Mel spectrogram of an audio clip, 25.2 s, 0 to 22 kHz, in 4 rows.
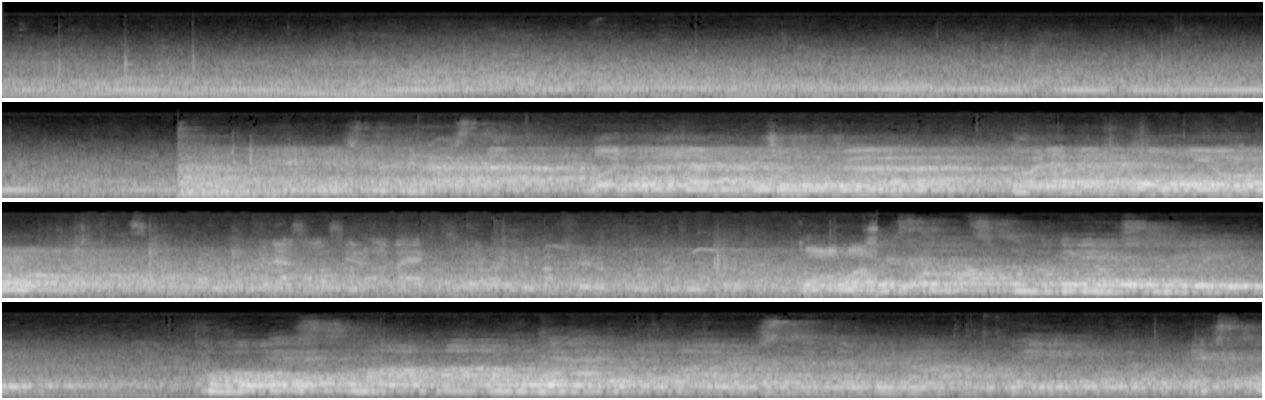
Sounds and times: Outside, urban or manmade: 0.0 - 25.2.

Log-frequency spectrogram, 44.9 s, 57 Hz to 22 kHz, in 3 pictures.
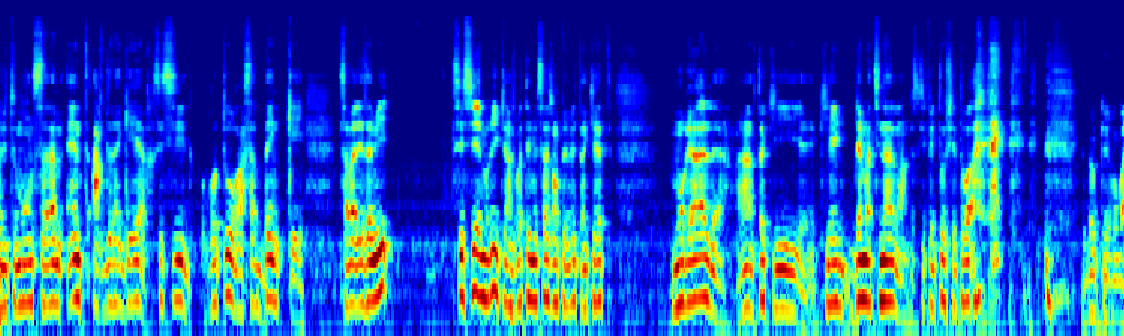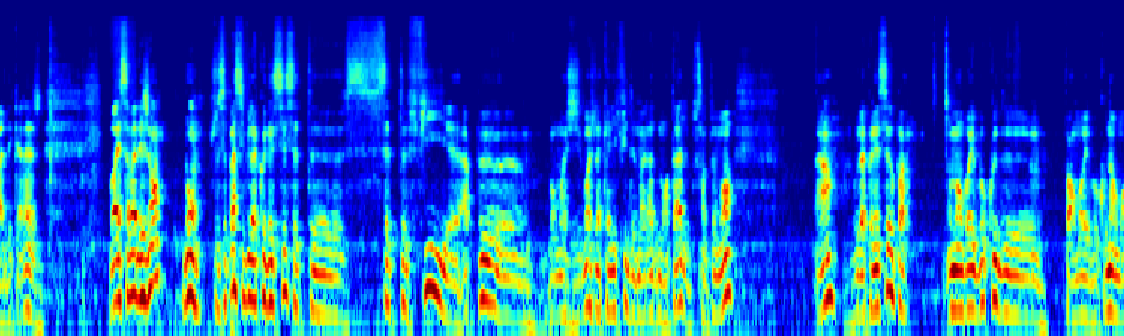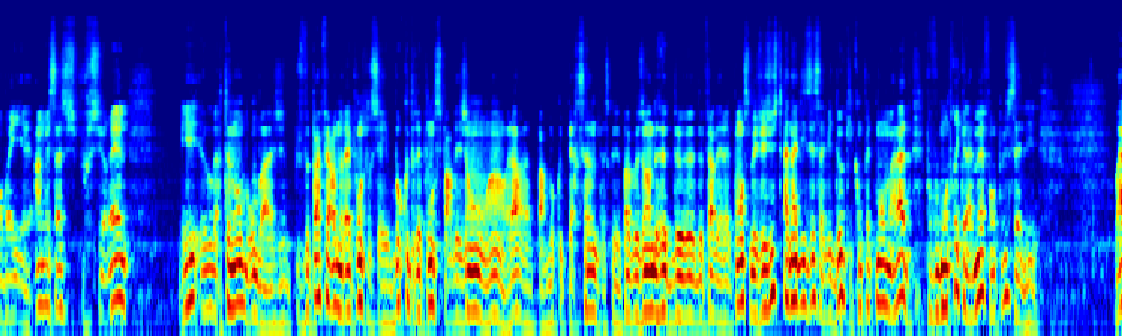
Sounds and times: Speech: 0.0 - 5.3, 6.0 - 8.2, 8.9 - 13.7, 14.4 - 15.7, 16.4 - 24.8, 25.8 - 31.8, 32.4 - 43.9.

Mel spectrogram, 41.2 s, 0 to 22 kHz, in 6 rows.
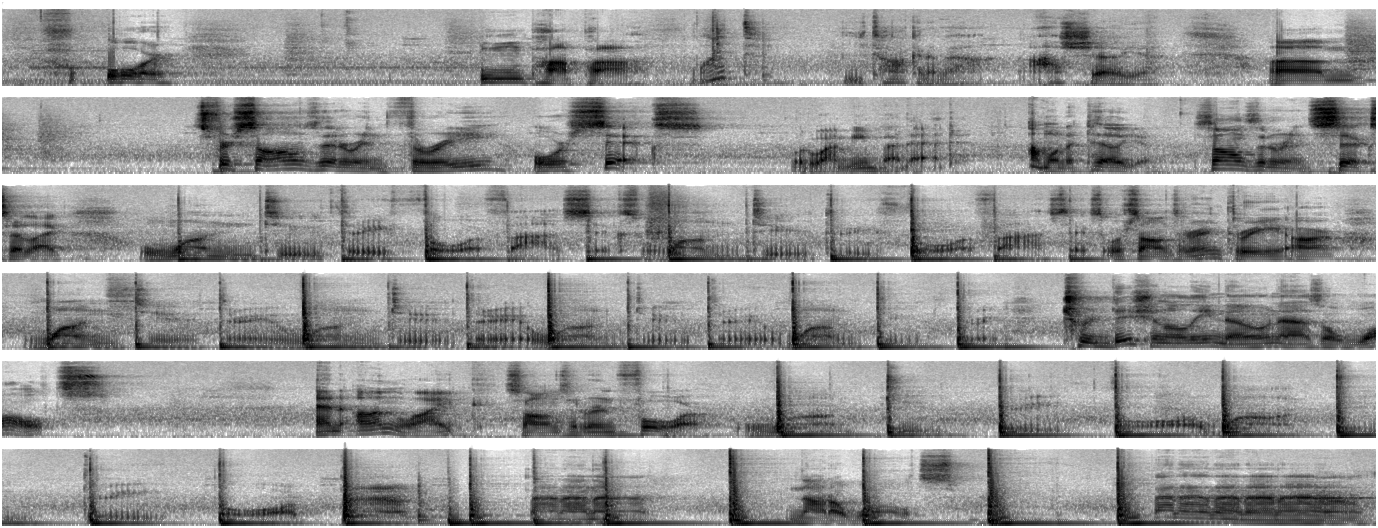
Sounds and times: Speech: 0.4 - 1.0, 2.3 - 7.0, 7.8 - 28.1, 29.0 - 34.0, 34.8 - 37.7, 38.3 - 39.3, 40.1 - 41.2.

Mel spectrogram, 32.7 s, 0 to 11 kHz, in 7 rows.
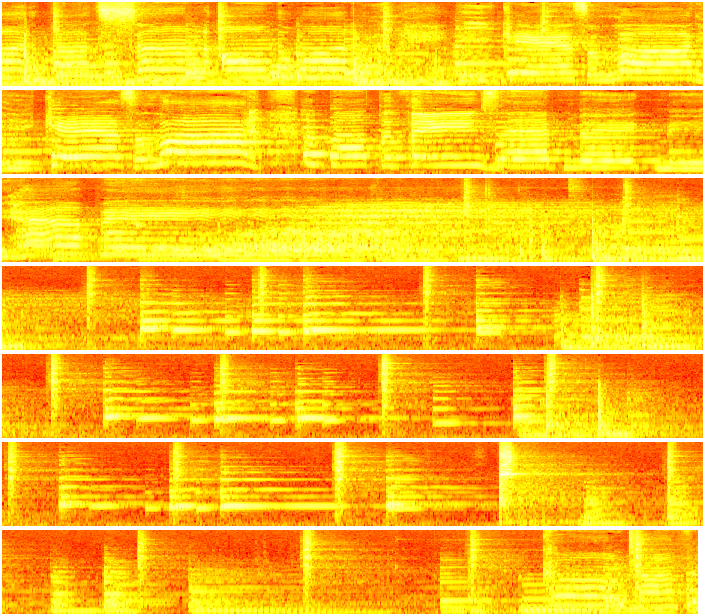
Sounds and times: Music: 0.0 - 32.6.

